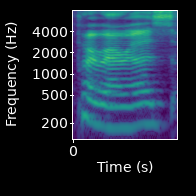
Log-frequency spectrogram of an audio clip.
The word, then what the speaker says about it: Pereira: answer your question no both pereiras are are locally pronounced pereira um so there isn't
